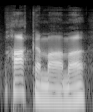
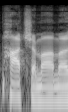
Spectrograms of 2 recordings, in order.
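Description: First: The second syllable starts with a k sound. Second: The second syllable starts with a ch sound. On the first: The speaker calls it wrong. "I was saying Pacamama" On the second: The speaker calls it right. "it turns out it's pronounced Pachamama"

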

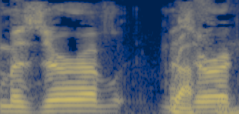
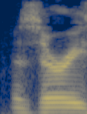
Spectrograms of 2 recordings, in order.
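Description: First: It uses the countryside pronunciation of the name. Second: It uses the city pronunciation of the name. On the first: The speaker is from the country. "Missouri country" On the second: The speaker is from the city. "Missouri city"

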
